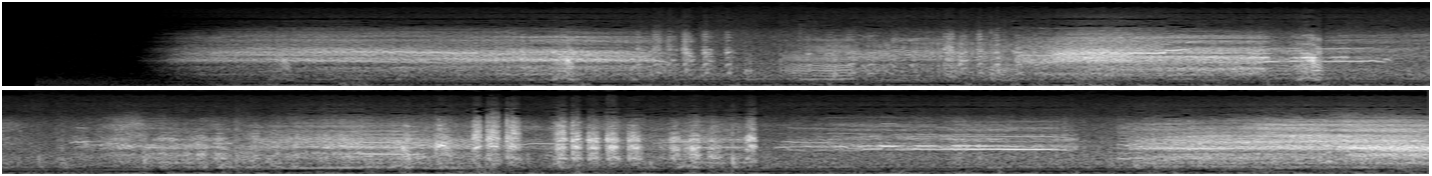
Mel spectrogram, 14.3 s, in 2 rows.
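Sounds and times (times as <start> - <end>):
griffon vulture hissing and cackling: 0.8 - 14.2.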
